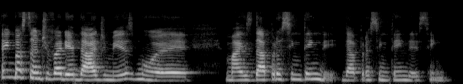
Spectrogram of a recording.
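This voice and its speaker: A woman speaks at a medium pitch with an interior São Paulo accent. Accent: caipira, interior São Paulo. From interior of São Paulo state, Brazil. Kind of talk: casual spoken Portuguese.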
